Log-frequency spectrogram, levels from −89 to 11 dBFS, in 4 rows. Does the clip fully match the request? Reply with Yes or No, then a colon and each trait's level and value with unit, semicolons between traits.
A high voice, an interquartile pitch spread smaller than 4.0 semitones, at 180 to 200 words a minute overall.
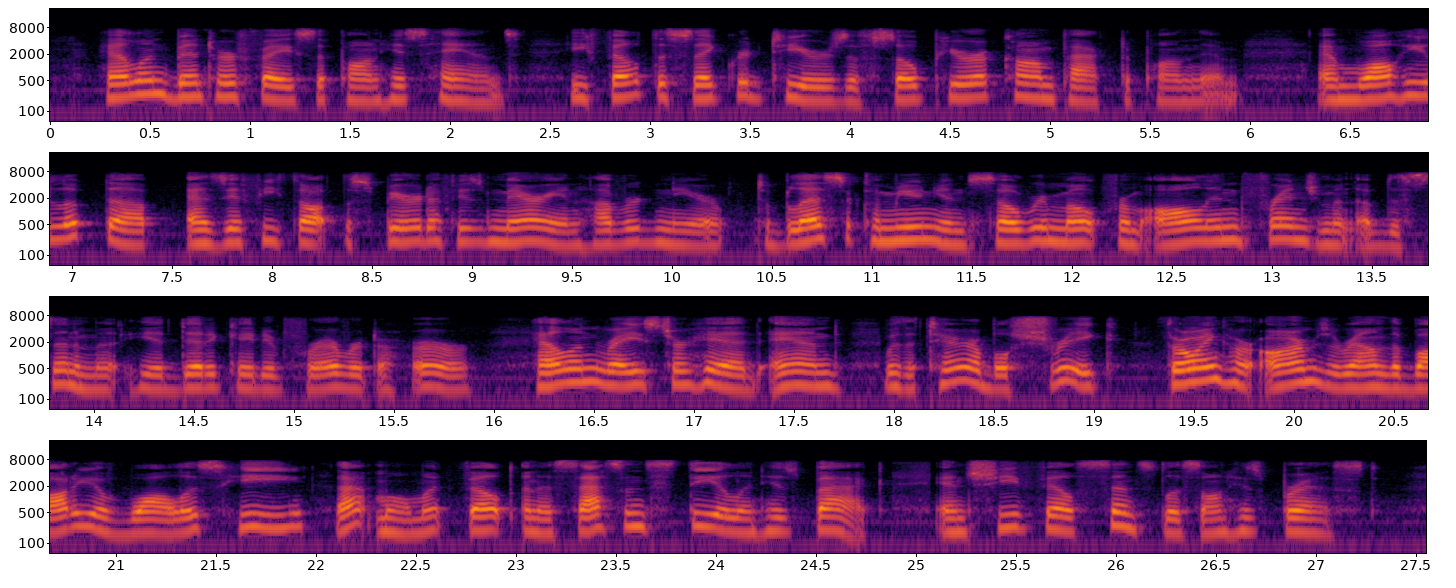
Yes: high, 195 Hz; average, 2.9 semitones; average, 190 wpm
